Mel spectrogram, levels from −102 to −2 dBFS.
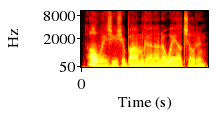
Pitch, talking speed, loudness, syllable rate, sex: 110 Hz, 285 wpm, -18 LUFS, 7.5 syllables/s, male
